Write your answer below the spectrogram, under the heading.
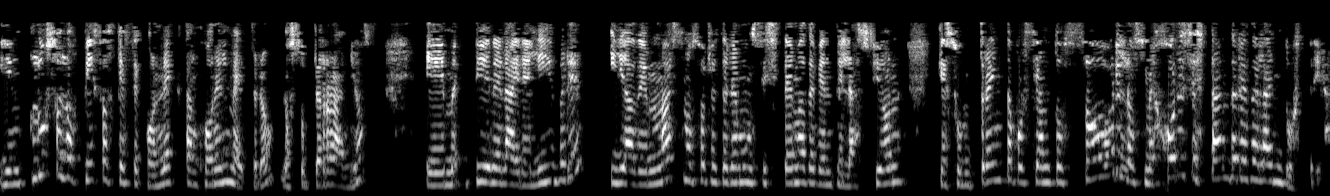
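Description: A woman has a normal speaking voice with a fairly high pitch and lively intonation. She keeps a moderate pace and very even loudness. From England, London. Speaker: marketing director. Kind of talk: interview.

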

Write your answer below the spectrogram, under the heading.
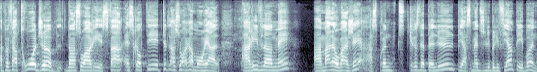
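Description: Fairly quick delivery with ordinary pitch variation, in a very clean recording with a silent background. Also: man, high pitch for a man. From New Brunswick, Canada (small village). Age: 30s. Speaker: adult film producer and actor. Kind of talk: casual podcast chat.

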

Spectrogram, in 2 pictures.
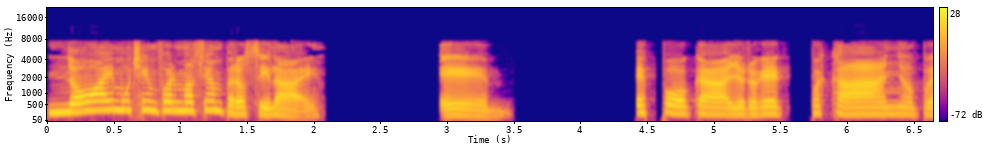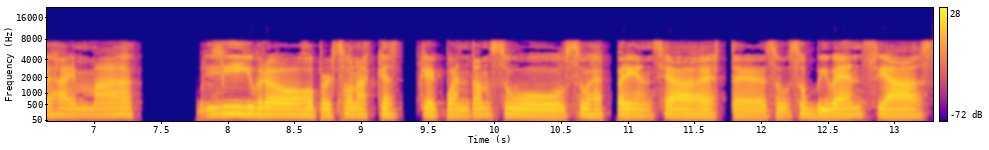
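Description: A woman speaks at a very slow pace with a medium pitch. Her intonation is lively. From Puerto Rico. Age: 30s. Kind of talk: casual interview.

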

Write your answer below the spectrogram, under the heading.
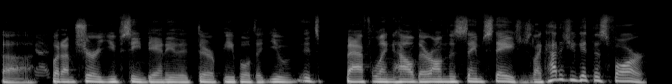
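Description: Somewhat breathy, with a dark, mellow tone, a man talks at a fairly quick pace with hardly any pauses and ordinary pitch variation, in a dry, close sound with no echo. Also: medium pitch for a man. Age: 40s. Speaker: comedian and podcaster. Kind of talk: casual chat. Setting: video call.

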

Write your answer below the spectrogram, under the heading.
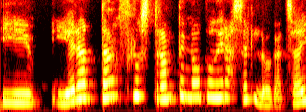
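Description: A woman with a Chilean accent speaks at a very slow pace in a dark, mellow tone. Her pitch swings very widely. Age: 20s. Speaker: psychologist and feminist activist. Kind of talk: casual chat.

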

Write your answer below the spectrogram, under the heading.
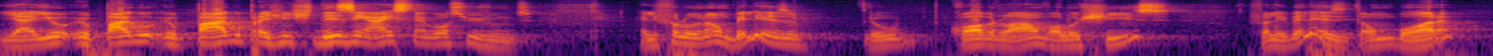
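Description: A man at a very fast pace, medium pitch and lively intonation. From northern Minas Gerais, Brazil (near Bahia). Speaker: entrepreneur, fitness franchise founder. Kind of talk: casual interview chat.

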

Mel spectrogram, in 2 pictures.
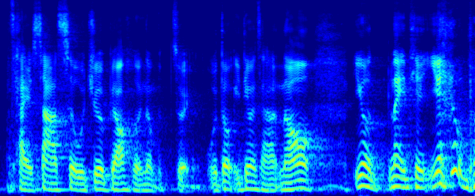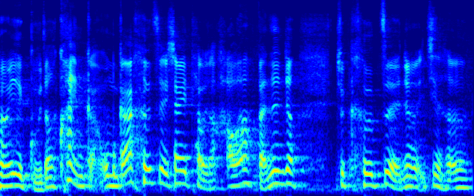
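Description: Very fast speech from a man at a fairly high pitch, with very wide pitch swings and noticeable background noise. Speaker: podcast co-host. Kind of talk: casual chat. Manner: animated.

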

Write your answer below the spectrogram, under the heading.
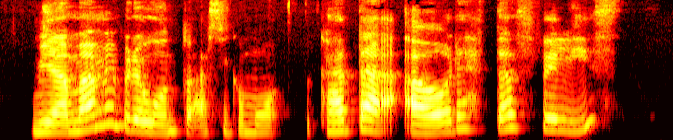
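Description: A woman speaks in a plain, everyday voice. Her pace is moderate and her pitch variation ordinary. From Chile. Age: 20s. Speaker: author and illustrator. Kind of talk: interview.

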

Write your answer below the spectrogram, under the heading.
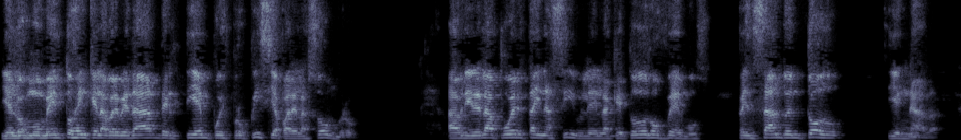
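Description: A man with an ordinary speaking voice talks at a moderate pace, his fairly high pitch carried by fairly even intonation. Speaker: show host and metapoet. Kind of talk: live online show hosting, with poetry reading. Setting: online video stream.

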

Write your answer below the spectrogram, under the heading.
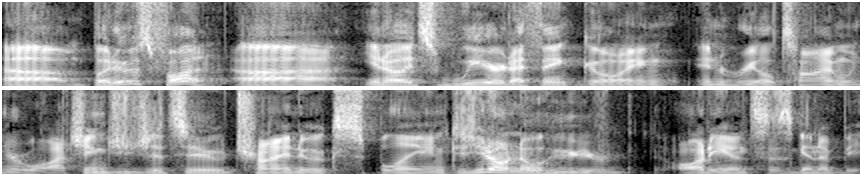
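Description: The man has an American accent and a medium pitch with ordinary pitch variation. He speaks at a moderate pace with hardly any pauses, on a very clean recording with a silent background. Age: 30s. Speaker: jiu-jitsu brown belt and lawyer. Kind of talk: casual chat. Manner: animated.

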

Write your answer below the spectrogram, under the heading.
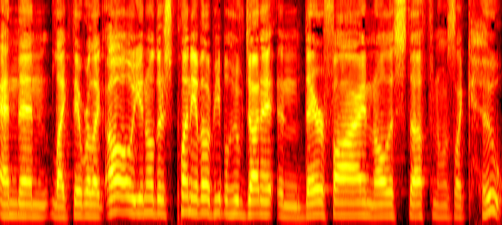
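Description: A man talks very fast at a fairly high pitch with fairly even intonation. The sound is dry and close, with no echo. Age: 20s. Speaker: podcast co-host and streamer. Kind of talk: casual chat; reading notes aloud. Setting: online call over Discord.

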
